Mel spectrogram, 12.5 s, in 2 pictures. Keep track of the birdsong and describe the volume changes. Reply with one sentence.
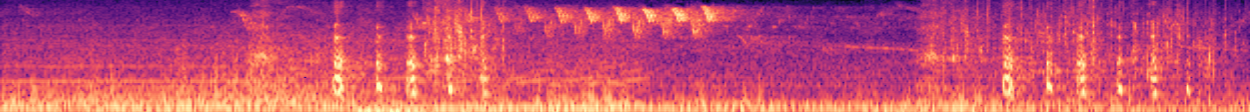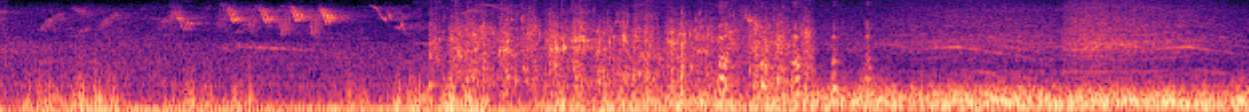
The volume of the birdsong goes up, then down.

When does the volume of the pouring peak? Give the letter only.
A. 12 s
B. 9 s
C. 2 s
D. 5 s
C.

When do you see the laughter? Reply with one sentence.
The laughter can be heard from 1.2 to 2.5 s, from 4.5 to 6.0 s and from 9.7 to 10.7 s.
